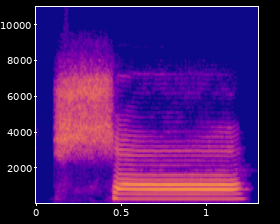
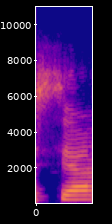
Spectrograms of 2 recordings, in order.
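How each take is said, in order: First: The consonant is a hushing sound with spread airflow. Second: The consonant is a hissing sound at the tongue tip. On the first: The speaker calls it right. "ada penyebaran udara, ada alirannya juga suaranya" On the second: The speaker calls it wrong. "Sa, Anda dengar gitu ya?"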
